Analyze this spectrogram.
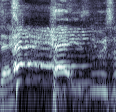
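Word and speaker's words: Jesús: What is his name pronounced properly? And where is he from? Jesus M. Hey, Zeus M.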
